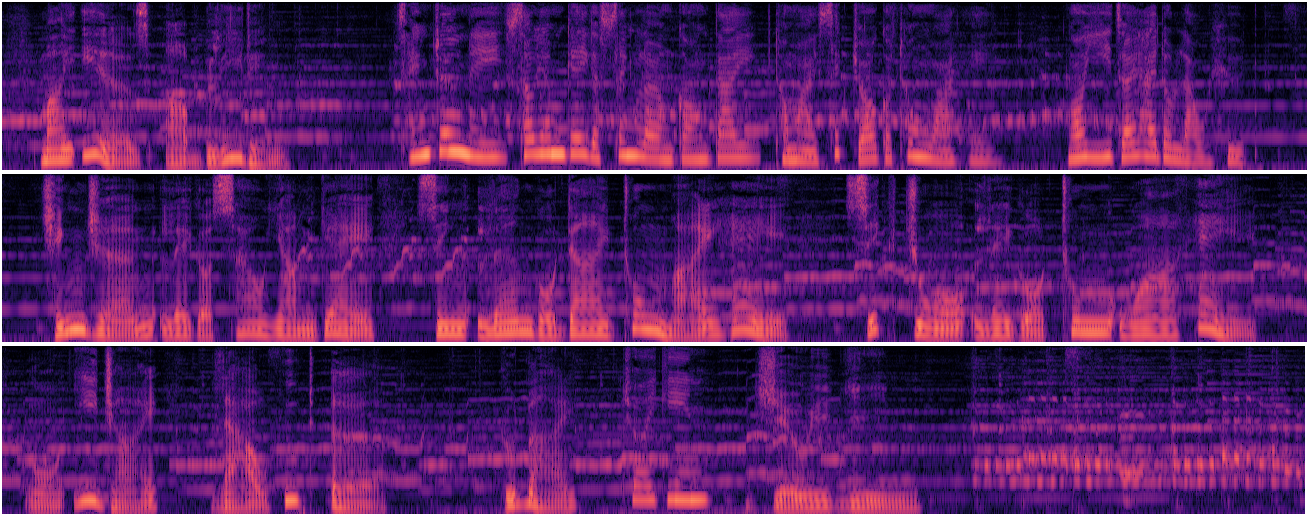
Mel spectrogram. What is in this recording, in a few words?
Cantonese Taking a Taxi; doubletake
